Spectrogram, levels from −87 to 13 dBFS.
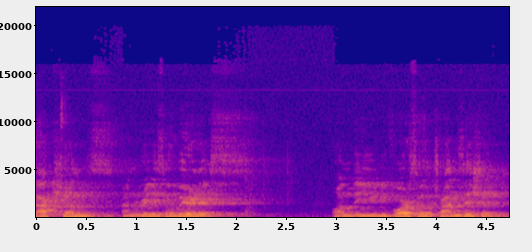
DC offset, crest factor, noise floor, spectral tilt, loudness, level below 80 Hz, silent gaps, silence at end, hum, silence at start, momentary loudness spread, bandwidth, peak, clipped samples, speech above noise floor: under 0.1%; 16 dB; -54 dBFS; -7 dB/octave; -22 LUFS; -68 dBFS; none; 0 s; none; 0 s; 13 LU; 16.5 kHz; -6 dBFS; under 0.1%; 33 dB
